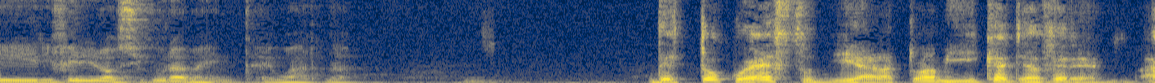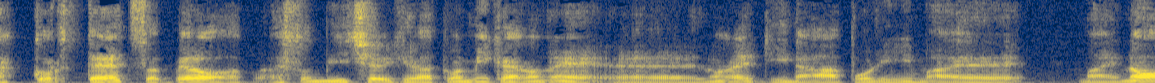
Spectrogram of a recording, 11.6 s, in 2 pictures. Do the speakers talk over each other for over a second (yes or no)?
no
